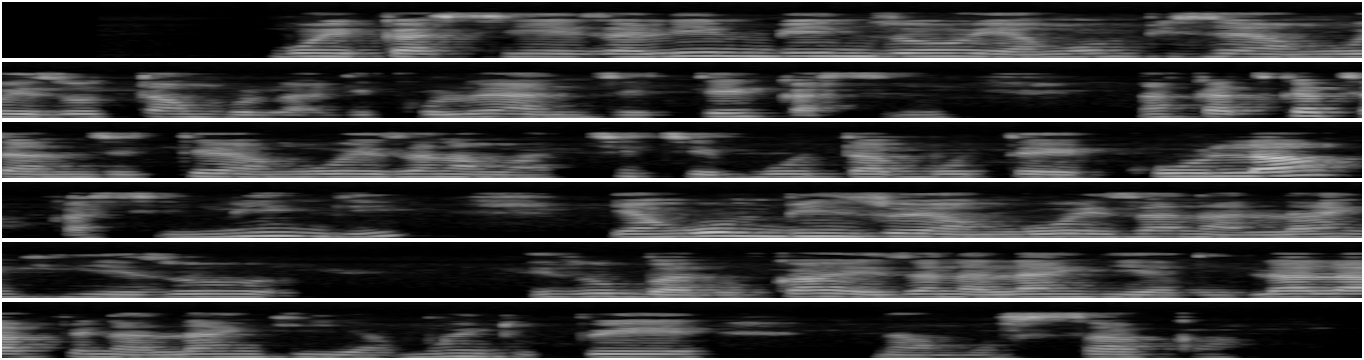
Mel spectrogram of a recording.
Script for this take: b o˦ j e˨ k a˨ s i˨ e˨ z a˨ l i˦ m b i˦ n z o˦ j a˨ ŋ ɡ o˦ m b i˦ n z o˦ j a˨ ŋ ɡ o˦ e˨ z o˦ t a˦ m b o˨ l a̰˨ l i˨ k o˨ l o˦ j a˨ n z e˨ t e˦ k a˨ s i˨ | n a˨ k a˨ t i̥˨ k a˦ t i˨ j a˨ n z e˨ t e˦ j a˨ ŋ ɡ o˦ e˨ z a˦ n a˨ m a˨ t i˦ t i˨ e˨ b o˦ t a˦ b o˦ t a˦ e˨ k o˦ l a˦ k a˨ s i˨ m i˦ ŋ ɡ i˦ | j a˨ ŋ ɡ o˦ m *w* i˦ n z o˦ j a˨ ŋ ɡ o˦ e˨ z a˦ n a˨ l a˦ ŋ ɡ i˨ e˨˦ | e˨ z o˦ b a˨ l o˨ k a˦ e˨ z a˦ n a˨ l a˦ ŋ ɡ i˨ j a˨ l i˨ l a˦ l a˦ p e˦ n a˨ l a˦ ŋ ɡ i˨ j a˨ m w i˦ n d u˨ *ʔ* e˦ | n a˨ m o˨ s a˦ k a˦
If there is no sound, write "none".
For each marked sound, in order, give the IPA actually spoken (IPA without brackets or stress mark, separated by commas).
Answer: b, p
